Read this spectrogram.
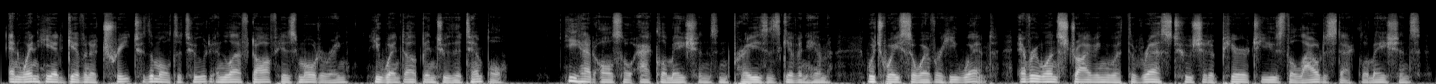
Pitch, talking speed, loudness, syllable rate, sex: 105 Hz, 200 wpm, -18 LUFS, 5.7 syllables/s, male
